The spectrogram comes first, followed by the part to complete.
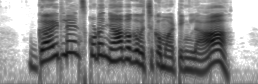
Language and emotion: Tamil, angry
